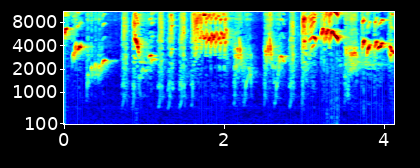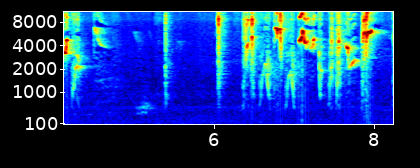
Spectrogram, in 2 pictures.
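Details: High, fast chattering white-eye song with a rich fill-in, used as a lure for birds that no longer sing: scratchy trills and bright whistled notes, a short lull midway, then renewed bursts.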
